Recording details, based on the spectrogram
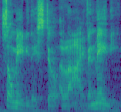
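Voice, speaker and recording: An actor playing a menacing, smug middle-aged crime boss in a video game, with slow, pointed delivery. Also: male voice, on the low side, big pitch swings, noisy background. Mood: calculating. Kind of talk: dramatic video game acting. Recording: echoey game audio under music.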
